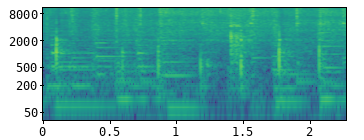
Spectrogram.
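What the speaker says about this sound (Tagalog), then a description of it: "And then let's add our 3 cloves of garlic" Finely minced garlic, three cloves, stir-frying in a pan with a spatula, giving crisp rhythmic scrapes and clinks about every third of a second over a soft sizzle, close by and with no voices.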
